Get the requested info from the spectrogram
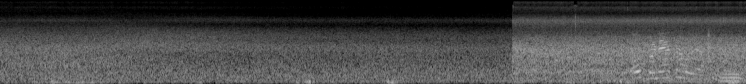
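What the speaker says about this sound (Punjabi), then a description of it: "ਝਰਨਾ ਪੂਰੀ ਸਪੀਡ ਨਾਲ ਪਾਣੀ ਆ ਰਿਹਾ" A mountain waterfall in Uttarakhand, near Gurudwara Govind Dham on the Valley of Flowers route, pours at full force as a continuous rushing roar that grows noticeably louder partway through.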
